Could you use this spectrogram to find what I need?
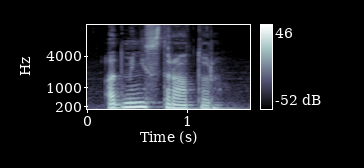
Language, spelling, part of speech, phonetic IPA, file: Ukrainian, адміністратор, noun, [ɐdʲmʲinʲiˈstratɔr], Uk-адміністратор.ogg
- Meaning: administrator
